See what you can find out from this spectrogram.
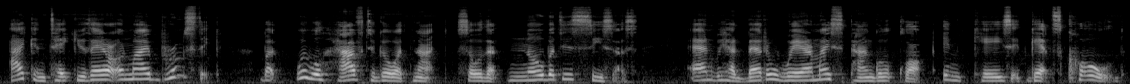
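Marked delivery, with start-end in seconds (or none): none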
